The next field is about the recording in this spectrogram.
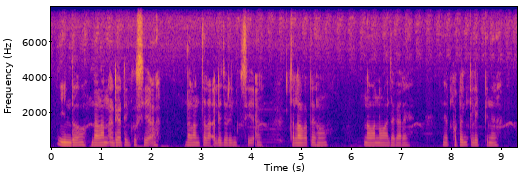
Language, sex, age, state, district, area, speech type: Santali, male, 18-30, West Bengal, Uttar Dinajpur, rural, spontaneous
